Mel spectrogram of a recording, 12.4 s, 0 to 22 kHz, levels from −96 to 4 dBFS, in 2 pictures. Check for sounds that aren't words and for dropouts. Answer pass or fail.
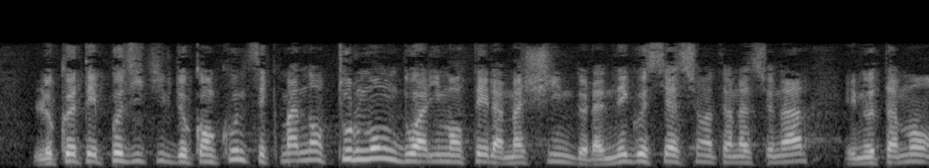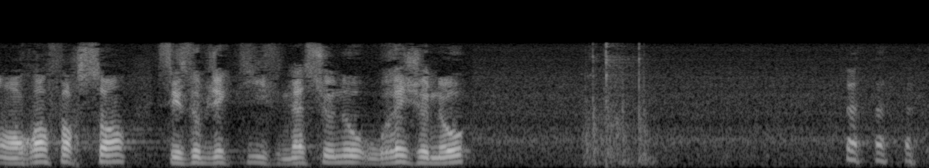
fail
